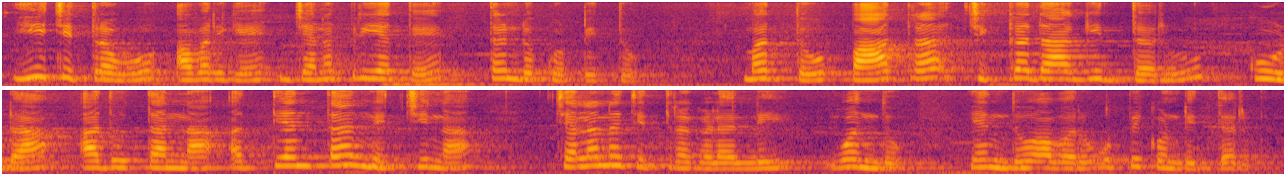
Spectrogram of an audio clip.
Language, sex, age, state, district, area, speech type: Kannada, female, 30-45, Karnataka, Mandya, rural, read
